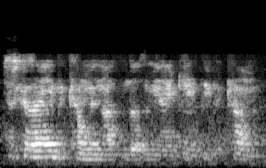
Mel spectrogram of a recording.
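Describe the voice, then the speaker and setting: An actor playing a rambling working-class brother with a Brooklyn accent who stammers and repeats himself, in film dialogue. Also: male voice, on the low side, steady tone, fast talker, sharp tone, highs cut off, slight background noise. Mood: grumbling. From Brooklyn, New York.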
